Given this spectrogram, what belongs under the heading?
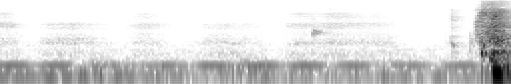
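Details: Hayfever (allergic rhinitis) sneezing after a day of building symptoms, with the nose raw from rubbing: several hitching, breathy in-breaths build up, then one sudden loud sneeze.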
